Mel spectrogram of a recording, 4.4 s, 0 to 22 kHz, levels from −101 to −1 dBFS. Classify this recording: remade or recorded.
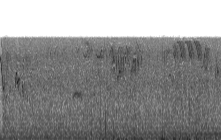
recorded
